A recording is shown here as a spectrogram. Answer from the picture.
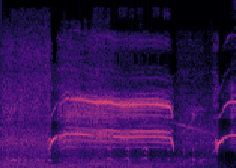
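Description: A rider on a Slingshot reverse-bungee ride screams mid-flight: one long, high scream held from about half a second in until near the end. Under it is a steady rumble of wind rushing over the ride-mounted microphone.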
